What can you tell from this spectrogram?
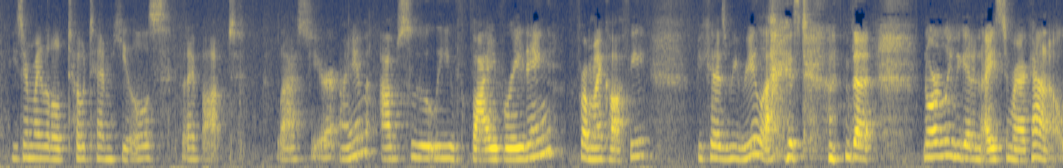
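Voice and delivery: usual speaking voice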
